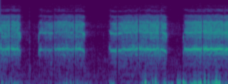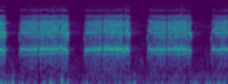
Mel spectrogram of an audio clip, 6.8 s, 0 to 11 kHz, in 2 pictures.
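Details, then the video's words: Adult white stork calling to its adopted young at the nest, giving harsh, wheezy hissing bursts about once a second with faint low rumbling; nest holds one own chick and three adopted, Barycz Valley, Poland, 9 June 2020, 10:54. "Borek woła adoptowanego młodego"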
